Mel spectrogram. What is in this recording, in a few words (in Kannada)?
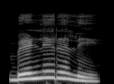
"ಬೆಳ್ಳೆರಲೆ", Kannada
